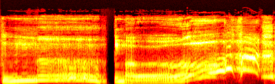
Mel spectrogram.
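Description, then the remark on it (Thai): A cow moos loudly twice with barely a pause between: a long, low, droning call, then a second that climbs in pitch and wavers toward the end. No talking. “ถ้าผมฟังไม่ผิดมันเสียงเหมือนวัวประท้วงนะครับ”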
